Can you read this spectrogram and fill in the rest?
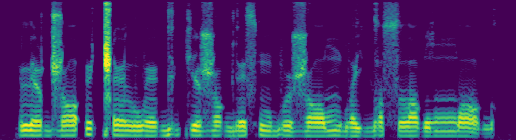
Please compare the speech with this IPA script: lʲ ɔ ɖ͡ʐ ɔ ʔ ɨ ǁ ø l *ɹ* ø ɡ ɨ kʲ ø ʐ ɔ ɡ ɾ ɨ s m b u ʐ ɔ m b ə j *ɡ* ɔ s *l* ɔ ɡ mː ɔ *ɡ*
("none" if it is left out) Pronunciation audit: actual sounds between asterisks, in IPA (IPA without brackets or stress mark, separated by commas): w, ɡ, l, ɡ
